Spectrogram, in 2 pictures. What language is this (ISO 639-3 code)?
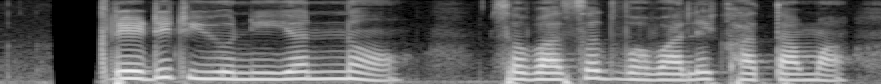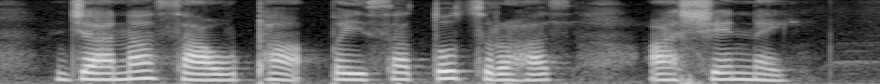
mar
